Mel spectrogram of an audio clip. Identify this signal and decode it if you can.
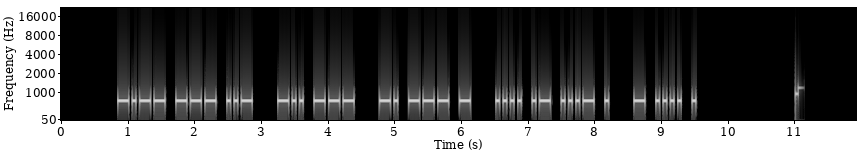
Morse code, heard as a keyed tone, about 22 wpm, 700 Hz. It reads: YOU DO NOT HAVE THE
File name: practice / 22wpm / Build A Phrase - 5-Word Phrases - 22wpm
